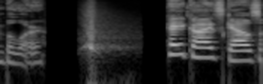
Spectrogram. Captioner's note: whoosh Sound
